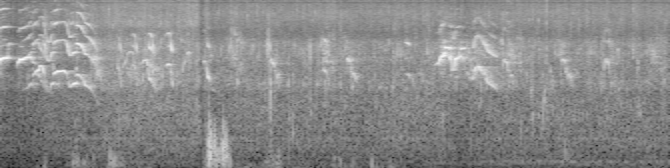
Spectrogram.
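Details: Juvenile spotted whistling ducks, newly added to a mixed whistling-duck flock in an aviary, give high, thin whistled chirps in two quick bursts about three seconds apart, with a dull thump between them.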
